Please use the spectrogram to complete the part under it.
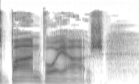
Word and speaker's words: bon voyage: First off, I want to start by saying that the accepted pronunciation in American English from the Oxford Dictionary is bon voyage, the phonetic symbol for the vowel in bon being the same for words like bottle or bomb or box.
